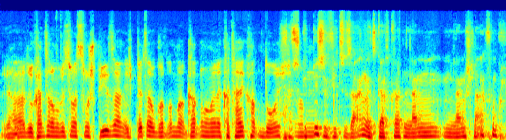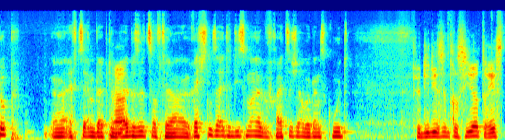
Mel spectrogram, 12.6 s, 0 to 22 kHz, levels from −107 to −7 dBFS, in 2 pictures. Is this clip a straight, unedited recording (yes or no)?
yes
